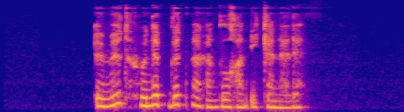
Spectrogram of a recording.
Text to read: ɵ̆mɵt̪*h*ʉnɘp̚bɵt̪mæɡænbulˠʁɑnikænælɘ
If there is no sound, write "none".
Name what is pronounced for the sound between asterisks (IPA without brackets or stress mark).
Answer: h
